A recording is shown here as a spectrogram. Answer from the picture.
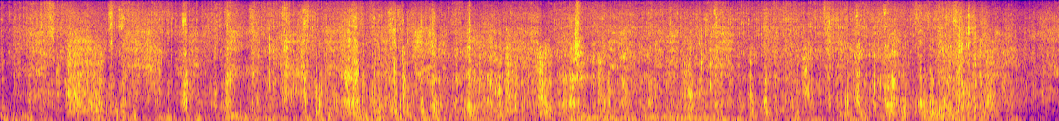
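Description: Mountain bike descending a rocky dirt trail: steady rumbling wind on the camera microphone, with tyres crunching over dirt and stones and the bike clattering and rattling over the bumps.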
